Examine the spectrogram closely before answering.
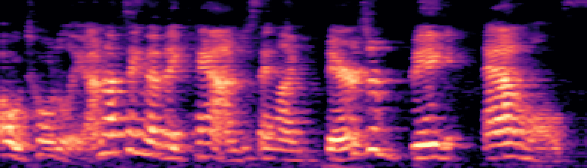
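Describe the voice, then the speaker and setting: A woman's voice: medium pitch, big pitch swings, fairly quick, gravelly, bright, forceful tone. A woman co-hosting a casual chat who laughs a lot and tells stories with exaggeration. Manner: giggly, exaggerating storyteller. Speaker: podcast co-host. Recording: echoey room, distant mic, noisy background.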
